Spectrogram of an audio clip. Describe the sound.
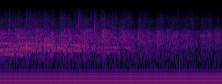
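An audience claps steadily, dense overlapping applause sustained at an even, fairly loud level throughout, with a faint murmur of voices underneath.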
